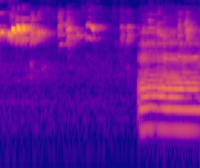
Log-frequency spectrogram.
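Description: Caged canaries chirping: a short, sharp high-pitched burst right at the start is the loudest sound, with softer chirps after it. From about a second and a half in, a man's voice holds one steady drawn-out sound.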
